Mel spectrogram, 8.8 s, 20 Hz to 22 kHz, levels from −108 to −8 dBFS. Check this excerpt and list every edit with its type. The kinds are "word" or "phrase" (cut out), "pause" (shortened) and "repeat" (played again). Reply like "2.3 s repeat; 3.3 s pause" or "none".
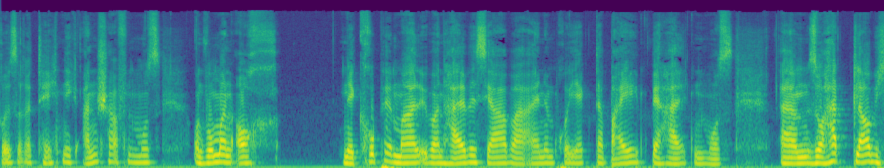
none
